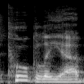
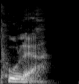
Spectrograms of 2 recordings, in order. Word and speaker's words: Puglia: It looks like it says Puglia, but it's pronounced Puglia.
